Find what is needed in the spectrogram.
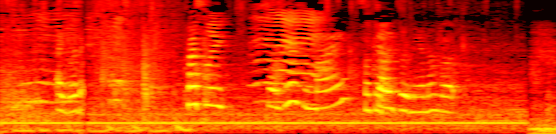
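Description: Several short, high, wavering cries in a row over a steady low hum.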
